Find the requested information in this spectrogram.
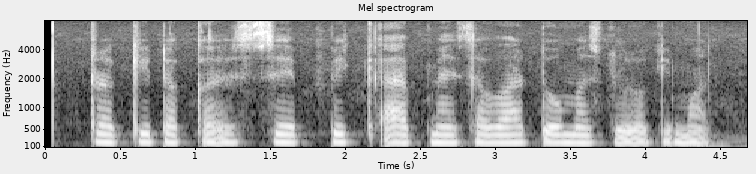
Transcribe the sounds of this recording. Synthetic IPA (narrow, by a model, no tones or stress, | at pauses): ʈɾəkːiʈɐkːəɾsepɪkɛːpmẽsɐʋaːɾd̪oːmɐzd̪uːɾõkimɔːt̪̚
